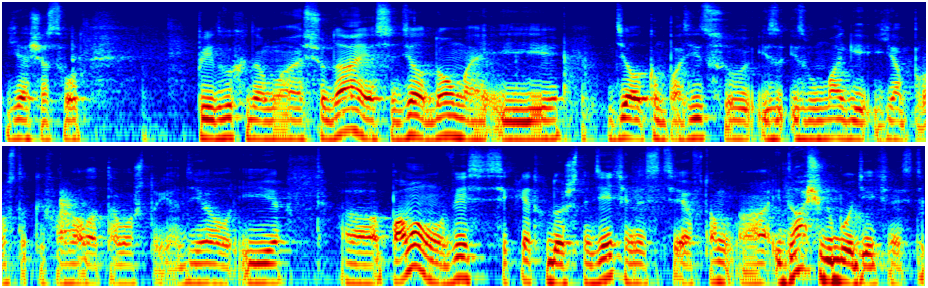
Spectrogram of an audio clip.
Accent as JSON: {"language": "Russian", "town": "Voronezh", "region": "Voronezh Oblast", "country": "Russia", "also_born_or_lived": "Saint Petersburg / Montenegro", "said": "я художник из Воронежа, мы занимаемся вообще развитием Воронежа."}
